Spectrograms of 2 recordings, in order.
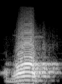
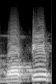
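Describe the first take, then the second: First: The word ends without a final vowel sound. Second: The word ends with an added final vowel sound. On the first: The speaker calls it right. "এখানে এটা silent পড়তে হবে" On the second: The speaker calls it wrong. "এটা হপই পড়া যাবে না"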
